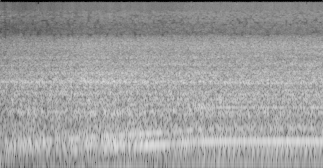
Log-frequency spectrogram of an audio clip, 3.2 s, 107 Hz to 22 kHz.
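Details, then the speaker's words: Timberking 2220 sawmill engine at full throttle, about 2,500 rpm, cutting poplar: even, higher-pitched drone than the 2000 mill, steady with no misses, knocks or surging; normal full-throttle running. "just has a higher pitch to it. And this one's also running at higher RPM. We're running this one about 2,500 RPM when she's full open."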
